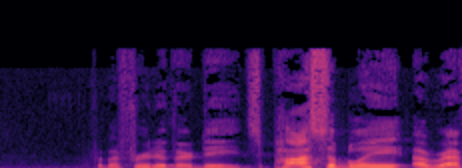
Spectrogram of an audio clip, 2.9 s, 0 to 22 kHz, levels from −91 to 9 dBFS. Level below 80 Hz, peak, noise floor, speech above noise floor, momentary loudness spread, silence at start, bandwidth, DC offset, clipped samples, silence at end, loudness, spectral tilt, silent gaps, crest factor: -58 dBFS; -8 dBFS; -63 dBFS; 35 dB; 14 LU; 0.6 s; 15.5 kHz; under 0.1%; under 0.1%; 0 s; -28 LUFS; -4.5 dB/octave; none; 20 dB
